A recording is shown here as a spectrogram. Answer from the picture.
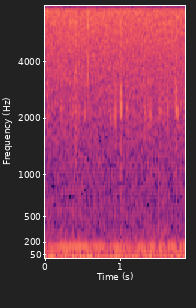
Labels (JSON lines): {"label": "anthrophony, boat engine", "recorder": "SoundTrap 300"}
